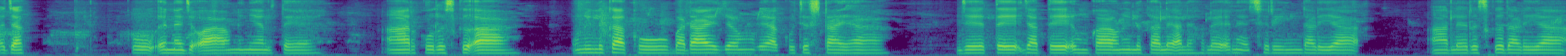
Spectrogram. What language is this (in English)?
Santali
